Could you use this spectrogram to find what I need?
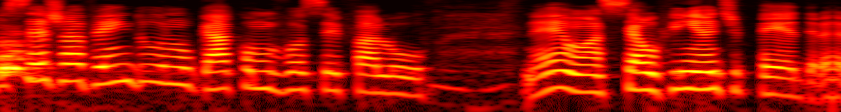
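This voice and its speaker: Moderately paced, lively intonation over noticeable background noise. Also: woman. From Brazil, Maranhão cerrado. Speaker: rural community member. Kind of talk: interview.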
